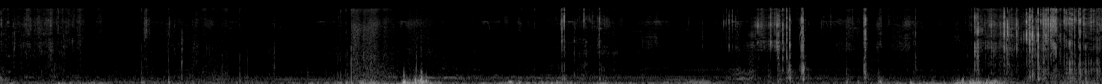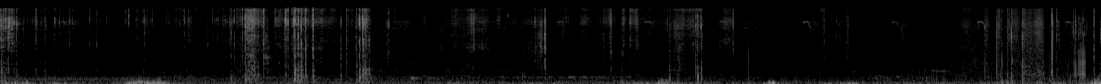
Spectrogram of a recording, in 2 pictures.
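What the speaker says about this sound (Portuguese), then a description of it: "Nós vamos tentar tirar aqui um bocado de fita e ver o que está por baixo." Tape is peeled and torn off the roof of a 1982 Datsun Urvan E23 van, rotted and full of holes, in repeated ripping, crinkling bursts up close, with outdoor ambience and faint birds behind.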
